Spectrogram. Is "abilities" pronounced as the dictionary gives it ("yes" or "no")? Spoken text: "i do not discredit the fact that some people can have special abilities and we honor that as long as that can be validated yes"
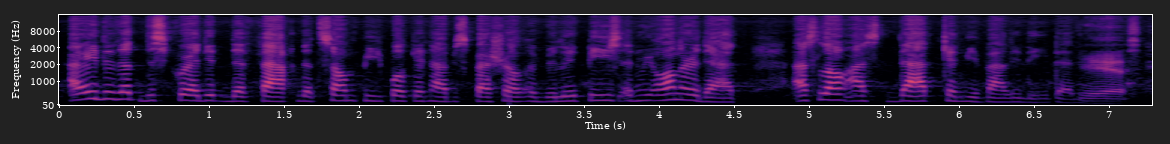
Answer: no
